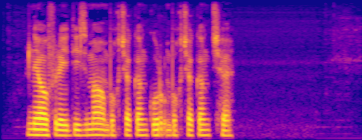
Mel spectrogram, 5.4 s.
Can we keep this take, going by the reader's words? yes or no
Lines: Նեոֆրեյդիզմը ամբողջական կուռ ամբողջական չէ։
yes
